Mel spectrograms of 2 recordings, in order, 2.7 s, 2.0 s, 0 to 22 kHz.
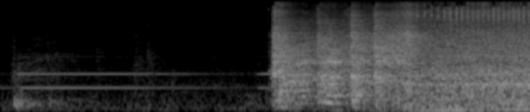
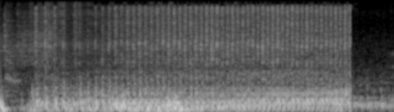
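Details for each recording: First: Lexus IS250 after replacing the catalytic converters and exhaust, which had a big leak and an oxygen sensor code; quick crank into a steady, even idle with no exhaust leaks found; normal start and idle. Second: Lexus IS250 at start-up: loud raspy roar dropping to quieter idle, exhaust noticeably louder at the front; leaking, rusted exhaust, fixed by replacing catalytic converters and exhaust system.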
